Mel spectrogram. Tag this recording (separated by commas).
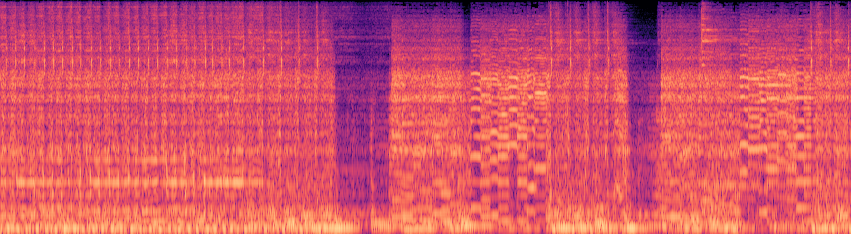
Acoustic guitar, Music, Musical instrument, Guitar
